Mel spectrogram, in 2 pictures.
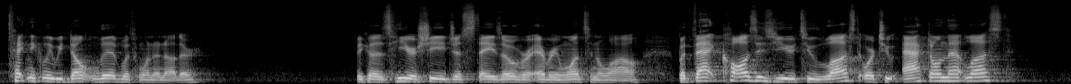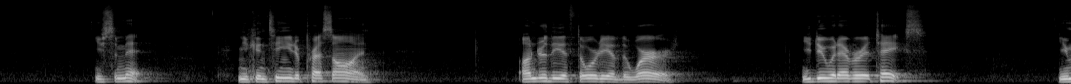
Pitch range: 140-185 Hz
